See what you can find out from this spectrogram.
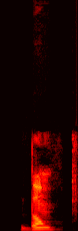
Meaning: plural of bond
- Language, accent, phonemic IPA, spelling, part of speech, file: French, France, /bɔ̃/, bonds, noun, LL-Q150 (fra)-bonds.wav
